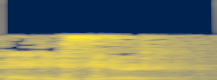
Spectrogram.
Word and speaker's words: abecedary: So, an abecedary, am I saying that right? We're going to pretend that. – ABC-dary. Yeah, not a coincidence that the first four syllables are A, B, C, D.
